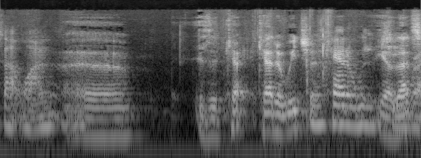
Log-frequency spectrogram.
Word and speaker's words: Katowice: How do we pronounce that one? Is it Katowice? Katowice.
